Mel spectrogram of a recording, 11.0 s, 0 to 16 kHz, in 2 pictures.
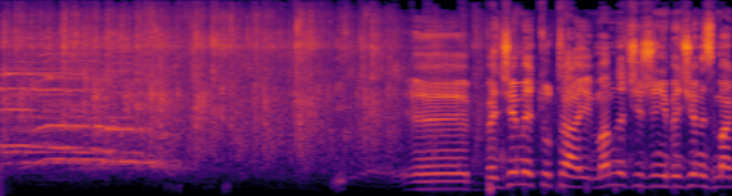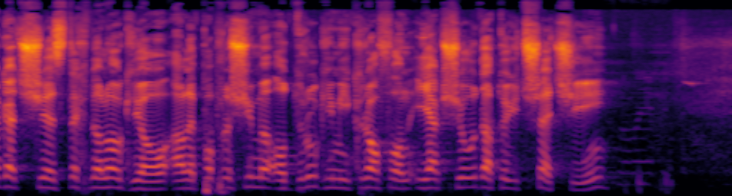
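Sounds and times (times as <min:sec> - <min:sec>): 
audience applause: 0:00.0 - 0:04.5
speech: 0:02.5 - 0:10.2.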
